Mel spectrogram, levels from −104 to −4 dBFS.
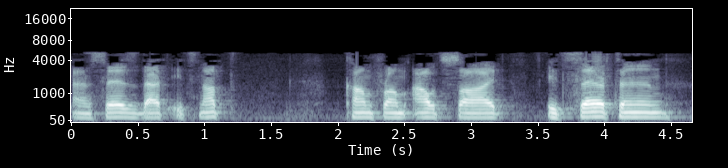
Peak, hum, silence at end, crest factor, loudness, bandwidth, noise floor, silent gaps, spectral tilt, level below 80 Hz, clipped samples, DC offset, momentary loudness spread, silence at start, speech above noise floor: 0 dBFS; none; 0.15 s; 16 dB; -15 LUFS; 5.4 kHz; -51 dBFS; none; -9 dB/octave; -56 dBFS; under 0.1%; under 0.1%; 10 LU; 0 s; 36 dB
